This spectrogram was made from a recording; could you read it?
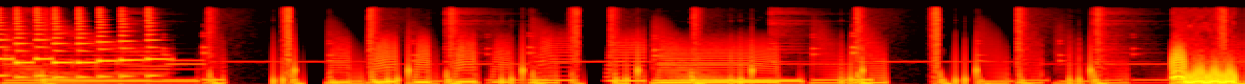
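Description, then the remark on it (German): A synthesized video game fart effect made by a giant, dumb-looking green fish swimming past in the game: a run of buzzy, stuttering electronic bursts with rapid pulsing at the start and a steady thin tone running underneath, ending in a louder low rumble. “Das war der Furz-Sound übrigens.”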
